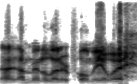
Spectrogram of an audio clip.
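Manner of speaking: plain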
